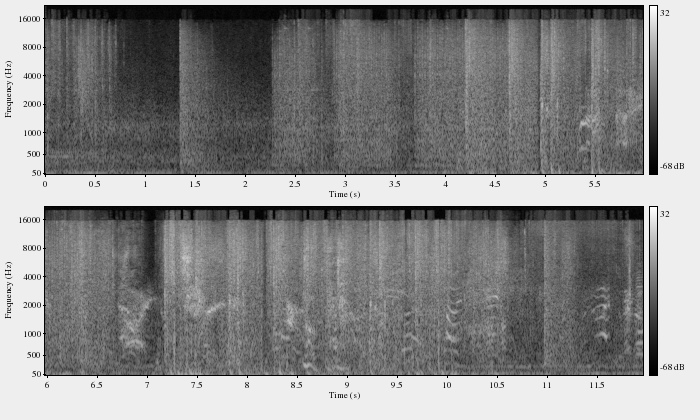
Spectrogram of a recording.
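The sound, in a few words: gunfire in the video game Starfield Shattered Space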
